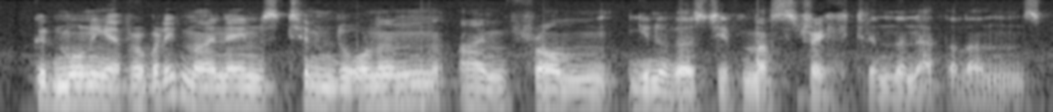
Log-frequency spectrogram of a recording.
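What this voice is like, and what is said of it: English accent. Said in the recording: “you can tell from my accent that that's not where I was born, and I'm English.”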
